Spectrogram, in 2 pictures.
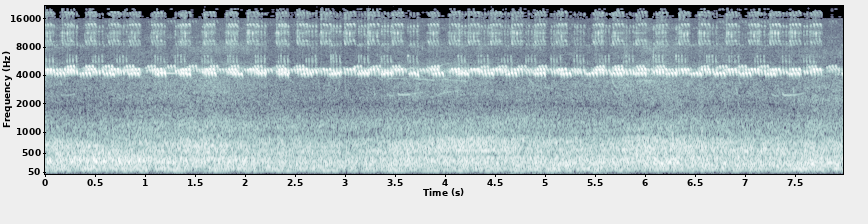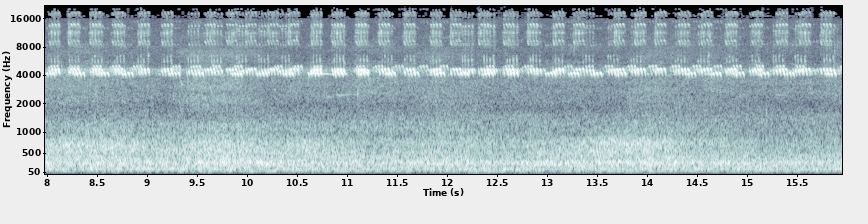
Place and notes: La Flotte, France - Grasshoppers
Grasshoppers singing in the pastures, with distant sound of the sea and a plane passing.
